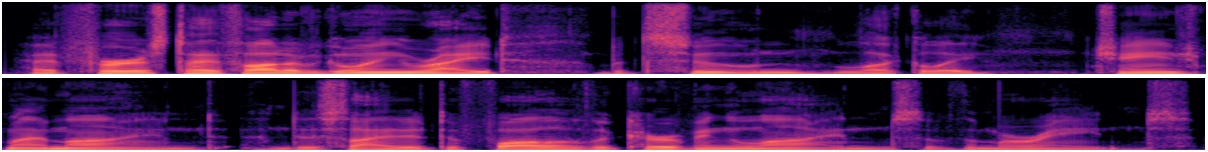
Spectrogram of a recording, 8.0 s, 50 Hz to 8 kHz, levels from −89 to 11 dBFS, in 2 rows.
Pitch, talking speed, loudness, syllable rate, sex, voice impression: 105 Hz, 170 wpm, -19 LUFS, 4.6 syllables/s, male, masculine, very adult-like, slightly thick, cool, calm, slightly elegant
